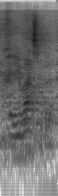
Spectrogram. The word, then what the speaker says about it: Jyväskylä: Yeah, I learned to pronounce it, but Jyväskylä.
